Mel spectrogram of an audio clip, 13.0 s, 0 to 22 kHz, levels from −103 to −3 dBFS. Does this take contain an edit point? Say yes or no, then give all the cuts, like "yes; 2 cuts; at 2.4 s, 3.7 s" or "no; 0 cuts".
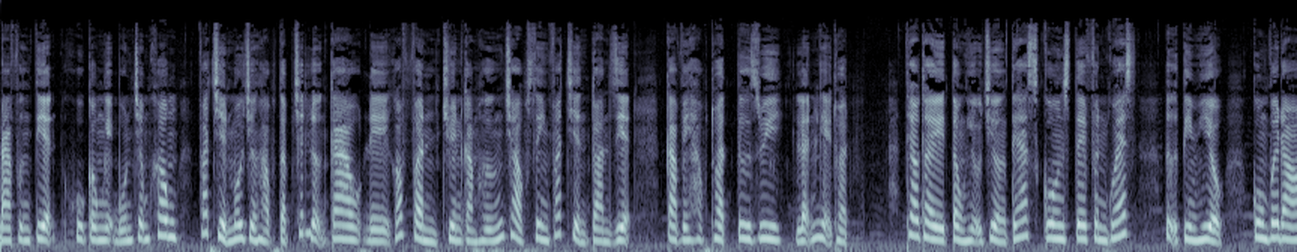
yes; 2 cuts; at 7.3 s, 11.6 s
